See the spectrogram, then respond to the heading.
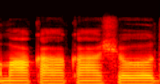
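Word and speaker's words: Makakasho (摩訶迦葉): It begins with his immediate successor, Mahakashyapa, here rendered in the Japanese pronunciation. Shakyamuni Butsu Dayosho Makakasho Dayosho Ananda Dayosho.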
